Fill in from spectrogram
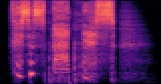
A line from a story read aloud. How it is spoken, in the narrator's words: she hissed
